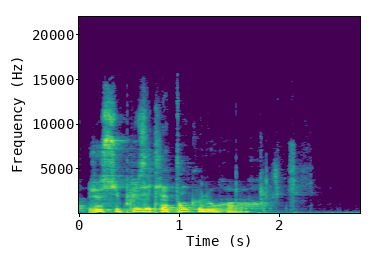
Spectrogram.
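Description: A woman reads aloud calmly, close to a microphone.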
